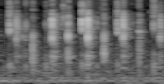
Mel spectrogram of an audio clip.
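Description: A plastic ink reinker bottle is shaken so the loose metal mixing ball bearing inside rattles freely, which shows it can mix the pigmented or metallic ink. About eight quick, dry, bright clicks are heard in under a second, each dying away almost at once.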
